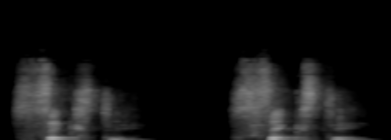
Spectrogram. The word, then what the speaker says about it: sixty: I'm concentrating on the teen so that means it's one six but with 60 the t is is a little bit quiet sixty sixty so um NYU I'm going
